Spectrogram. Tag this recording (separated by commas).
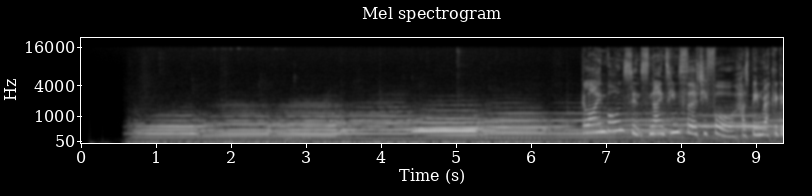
Speech, Music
